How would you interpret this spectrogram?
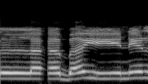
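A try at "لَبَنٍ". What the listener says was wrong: Labai, bukan labai, labanin. Labanin. Labanin.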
